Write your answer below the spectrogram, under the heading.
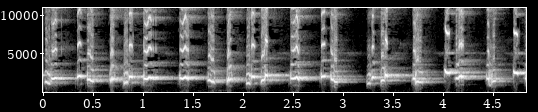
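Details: Lively yellow-vented bulbul delivering a rapid 'ropel' song: continuous liquid whistled phrases, each note slurring up or down, packed closely with barely any gaps.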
